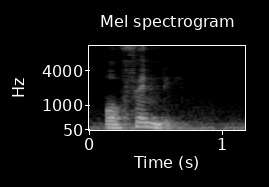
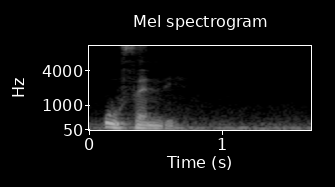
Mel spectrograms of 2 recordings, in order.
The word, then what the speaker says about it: ofendi: Si la palabra comienza con O, se pronuncia O. Fijaos que a veces muchos chamorros pronuncian la O como U en este caso, aunque no es correcto.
